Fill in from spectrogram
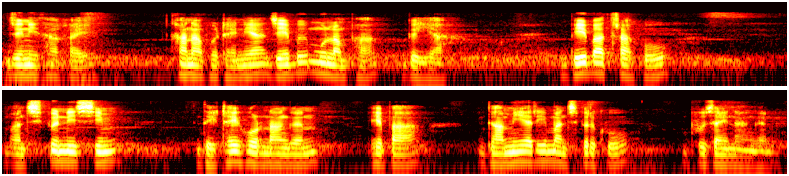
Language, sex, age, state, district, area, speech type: Bodo, male, 45-60, Assam, Kokrajhar, urban, spontaneous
